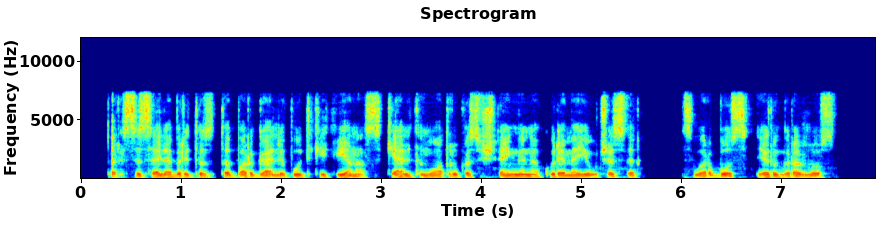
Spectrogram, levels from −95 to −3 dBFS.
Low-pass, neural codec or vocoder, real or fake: 7.2 kHz; codec, 16 kHz, 4.8 kbps, FACodec; fake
